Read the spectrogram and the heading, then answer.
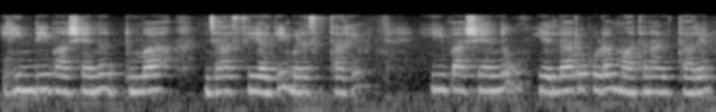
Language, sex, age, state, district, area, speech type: Kannada, female, 18-30, Karnataka, Davanagere, rural, spontaneous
